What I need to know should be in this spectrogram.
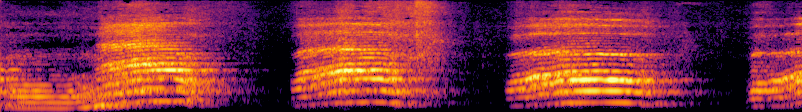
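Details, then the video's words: A cat being bathed indoors gives three drawn-out, wailing meows, each rising then falling and lasting about a second, with short pauses between and a fourth beginning at the end, all in a small echoing room. "냥빨의 날 | 고양이 목욕"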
